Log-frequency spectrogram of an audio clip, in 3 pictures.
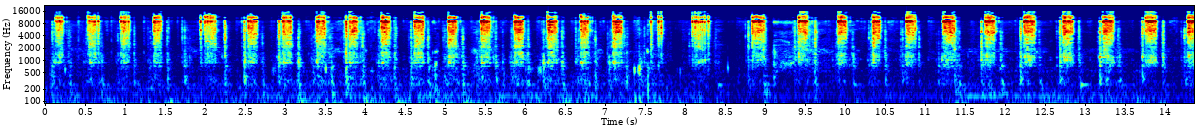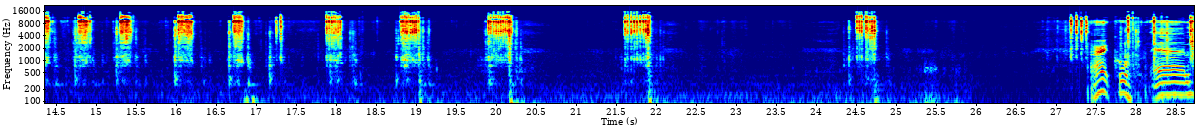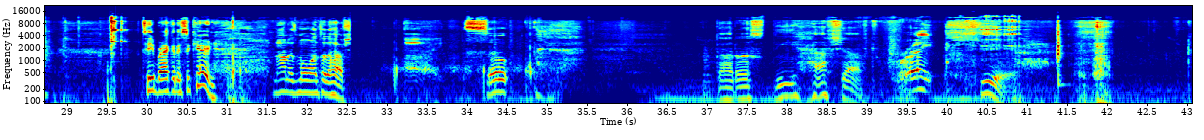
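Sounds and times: ratchet wrench clicking: 0.0s - 20.4s, 21.6s - 22.2s, 24.4s - 25.0s, 27.2s - 28.8s.

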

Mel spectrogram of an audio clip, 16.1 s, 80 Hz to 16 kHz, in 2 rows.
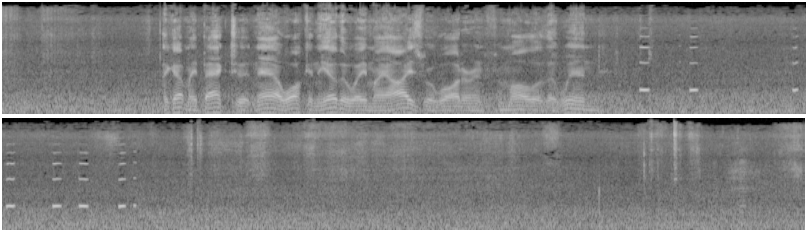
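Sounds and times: wind buffeting microphone: 0.0s - 16.0s
metal detector short beeps: 6.4s - 7.0s, 7.9s - 9.4s.

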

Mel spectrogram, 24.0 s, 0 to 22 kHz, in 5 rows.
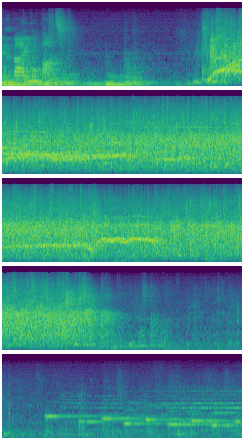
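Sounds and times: people cheering: 4.0s - 16.4s
audience applauding: 4.0s - 16.9s.

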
